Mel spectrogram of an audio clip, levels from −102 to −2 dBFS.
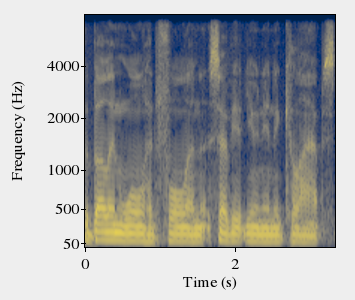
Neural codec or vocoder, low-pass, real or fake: none; 7.2 kHz; real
